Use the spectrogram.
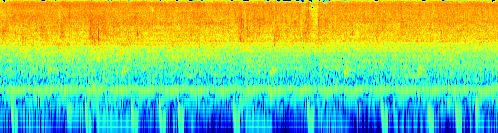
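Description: Steady running water from a tap during hair washing, a constant hiss with a low hum underneath, close and unbroken.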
